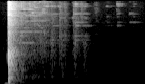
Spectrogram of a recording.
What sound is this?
Small Glass Break
This is the same sound effect as the other glass break sound effect, but this time, I made it sound like a smaller glass break sound effect. Made by breaking a lightbulb. Recorded from my iMac, but had the noise removed.
break, bulb, glass, light, lightbulb, shatter, small, smash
